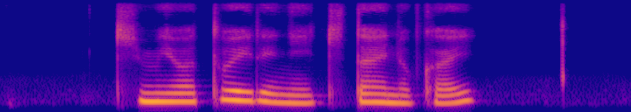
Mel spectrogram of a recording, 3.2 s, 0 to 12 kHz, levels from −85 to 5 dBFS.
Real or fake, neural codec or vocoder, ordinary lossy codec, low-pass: fake; codec, 24 kHz, 0.9 kbps, WavTokenizer, large speech release; MP3, 96 kbps; 10.8 kHz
